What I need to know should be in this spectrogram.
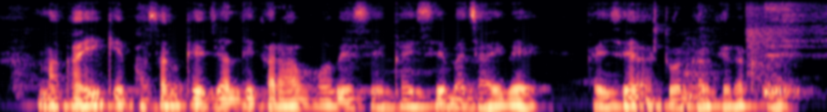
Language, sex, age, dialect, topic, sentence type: Magahi, male, 60-100, Central/Standard, agriculture, question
